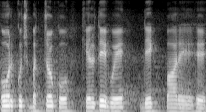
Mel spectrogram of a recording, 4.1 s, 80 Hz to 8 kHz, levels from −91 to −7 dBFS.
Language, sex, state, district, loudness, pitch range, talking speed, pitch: Hindi, male, Arunachal Pradesh, Lower Dibang Valley, -17 LUFS, 105-120 Hz, 145 wpm, 110 Hz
